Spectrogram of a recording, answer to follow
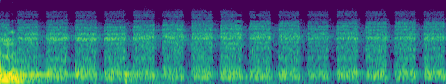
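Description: A steady scratchy, rubbing noise with faint rapid ticking running through it.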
